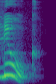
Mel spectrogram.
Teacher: і ми вже чуємо що наша буква Л попереду м'яка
